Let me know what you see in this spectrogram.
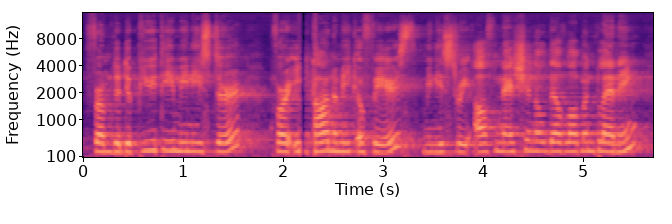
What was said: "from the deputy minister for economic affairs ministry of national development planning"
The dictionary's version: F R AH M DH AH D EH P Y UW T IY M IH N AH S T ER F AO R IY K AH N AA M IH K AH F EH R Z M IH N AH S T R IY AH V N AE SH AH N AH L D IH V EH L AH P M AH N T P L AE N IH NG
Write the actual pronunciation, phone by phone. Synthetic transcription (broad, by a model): F R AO M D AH D EH P Y UW T IY M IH N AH S T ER F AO R IY K AH N AA M IH K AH F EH R S M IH N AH S T R IY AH F N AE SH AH N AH L D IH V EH L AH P M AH N P L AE N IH NG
